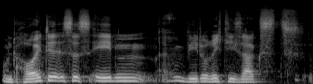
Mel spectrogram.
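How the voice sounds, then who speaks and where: A man, a theatre critic and podcast guest, speaking thoughtfully and pausing with many fillers. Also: medium pitch, darkish tone. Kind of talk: podcast interview.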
